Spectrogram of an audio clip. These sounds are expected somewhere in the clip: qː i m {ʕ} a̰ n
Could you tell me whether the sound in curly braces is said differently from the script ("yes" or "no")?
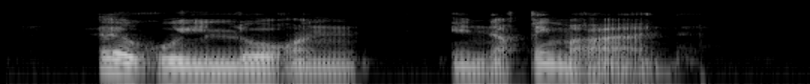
yes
